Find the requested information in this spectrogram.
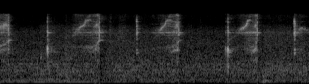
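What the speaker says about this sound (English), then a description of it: "Wipe off my whetstone." A knife whetstone is wiped off with short, repeated rubbing swipes, each a soft scraping stroke, close and faint in an otherwise quiet room.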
